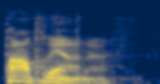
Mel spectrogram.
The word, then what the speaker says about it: Pompliano: Pompliano, is that the right way to say it? – Close enough, yeah. – No. So say it how you would say it. – Pompliano. – Pompliano. Okay, great.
